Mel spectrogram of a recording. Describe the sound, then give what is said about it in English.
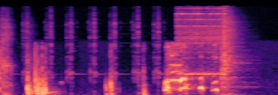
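A quiz countdown timer for answering a trivia question ticks with a series of sharp, evenly spaced clicks, then ends in a louder, fuller burst of bright tones before fading out. “Here's your timer.”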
